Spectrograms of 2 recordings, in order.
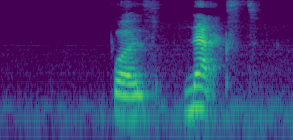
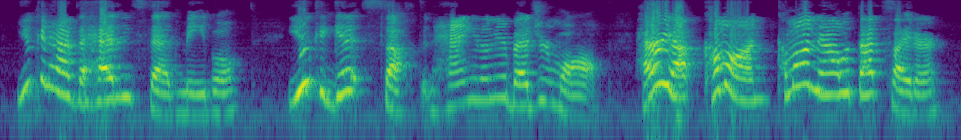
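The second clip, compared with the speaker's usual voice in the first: impatient call; 7 semitones higher, 8 dB louder than usual. A narrator's reading. Mrs Bean hurrying Mabel.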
